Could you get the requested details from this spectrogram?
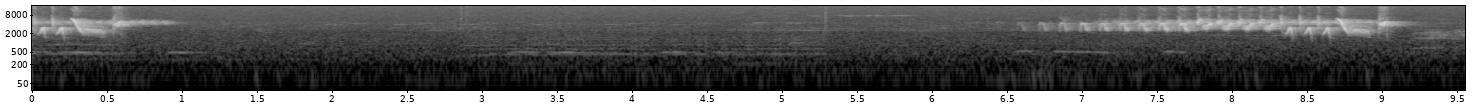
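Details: Common chaffinch singing from a treetop in spring to mark territory and attract a female: a high song ends the opening second, then after a quiet gap a second song speeds into a descending rattling roll and stops abruptly with a flourish.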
